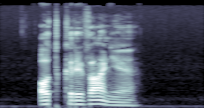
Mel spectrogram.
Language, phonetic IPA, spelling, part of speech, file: Polish, [ˌɔtkrɨˈvãɲɛ], odkrywanie, noun, Pl-odkrywanie.ogg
